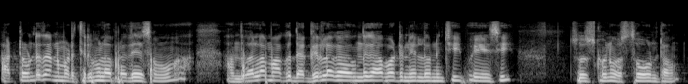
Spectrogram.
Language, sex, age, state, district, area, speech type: Telugu, male, 45-60, Andhra Pradesh, Nellore, urban, spontaneous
